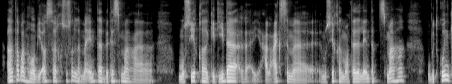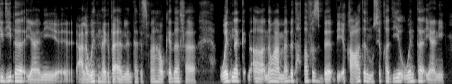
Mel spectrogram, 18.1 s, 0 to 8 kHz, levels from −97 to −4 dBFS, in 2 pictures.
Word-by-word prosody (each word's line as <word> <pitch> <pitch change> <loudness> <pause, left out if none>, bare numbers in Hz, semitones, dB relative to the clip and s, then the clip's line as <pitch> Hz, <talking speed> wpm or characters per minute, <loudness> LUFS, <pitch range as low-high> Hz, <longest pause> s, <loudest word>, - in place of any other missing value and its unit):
،آه 135 - +7
طبعًا 155 0 +2
هو 100 -2 +3
بيأثر، 120 +7 0
خصوصًا 125 +4 -6
لمّا 110 -7 -1
أنت 120 +2 0
بتسمع 105 -7 -2 0.5
موسيقى 115 +5 +2
جديدة 120 +7 +5
ع 95 - -5
ي - - -9
على 85 - -3
عكس 105 +4 0
ما 85 -5 -1 0.3
الموسيقى 105 +5 -2
المعتادة 95 +2 +2
اللي 95 -2 +2
أنت 110 +2 -1
بتسمعها، 120 +4 -1 0.4
وبتكون 160 +3 +2
جديدة 130 -2 +2
يعني 85 -2 -1 0.3
على 90 0 0
ودنك 100 -1 0
بقى 105 0 +4
اللي 90 -1 -1
أنت 95 +2 -5
تسمعها 100 +1 -6
وكده، 105 +4 0
فودنك 110 +7 0
آه، 105 -4 +2
نوعًا 115 +3 +2
ما 110 +2 0
بتحتفظ 125 0 -3
ب 105 - -16 0.3
بإيقاعات 135 +1 -1
الموسيقى 115 0 -1
دي، 115 +4 0
وأنت 120 +3 0
يعني 85 0 -3
110 Hz, 135 wpm, -24 LUFS, 95-125 Hz, 0.5 s, آه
